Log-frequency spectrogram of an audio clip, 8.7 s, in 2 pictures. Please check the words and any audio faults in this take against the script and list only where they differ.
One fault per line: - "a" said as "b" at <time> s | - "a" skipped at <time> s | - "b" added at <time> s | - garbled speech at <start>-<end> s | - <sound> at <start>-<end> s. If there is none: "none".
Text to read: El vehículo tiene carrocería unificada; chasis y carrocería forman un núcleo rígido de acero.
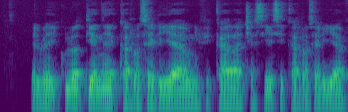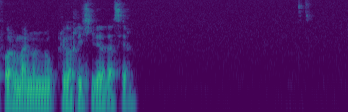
none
